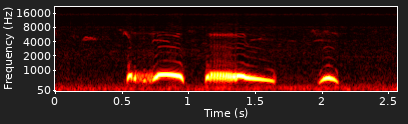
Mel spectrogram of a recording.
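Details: Spotted dove calling in the 'banggo bocor' style, a lure to set other doves calling. It gives a soft wavering coo, a longer downslurred coo, then a short rounded closing note, all low and mellow.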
